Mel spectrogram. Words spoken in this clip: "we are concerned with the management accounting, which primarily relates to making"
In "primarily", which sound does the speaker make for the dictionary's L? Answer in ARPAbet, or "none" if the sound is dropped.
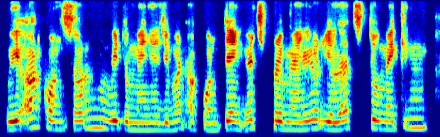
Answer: none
